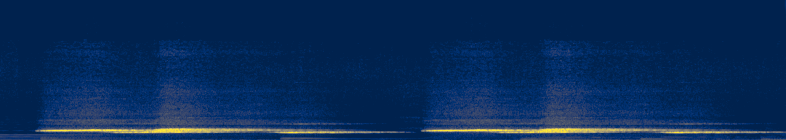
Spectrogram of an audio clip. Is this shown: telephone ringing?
no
